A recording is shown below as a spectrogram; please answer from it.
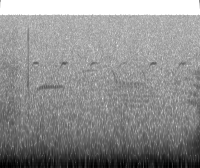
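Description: Wind buffeting the microphone outdoors, a steady low rumble, with a few faint short high chirps over it.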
